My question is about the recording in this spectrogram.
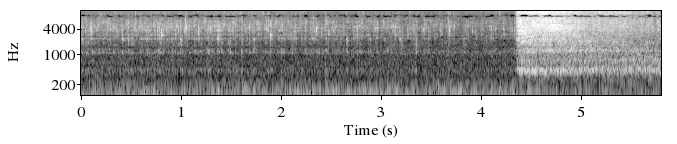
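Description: Sliced onions and whole spices (cinnamon, cardamom, cloves) sizzling quietly in hot ghee; about four seconds in, water is poured into the pot and the hot ghee bursts into a loud hiss that eases off a little.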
